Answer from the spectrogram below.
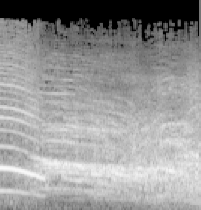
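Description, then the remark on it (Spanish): A loud crowd of men in an audience shouting and cheering together as the host compares whether men or women shout louder, a sustained roar of voices that swells at the start and holds steady throughout. “¡Las mujeres! ¡Los hombres! Definitivamente, los hombres.”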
